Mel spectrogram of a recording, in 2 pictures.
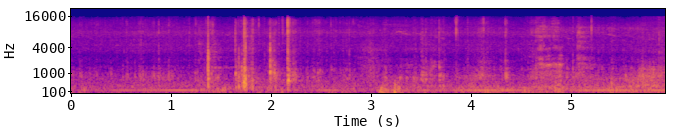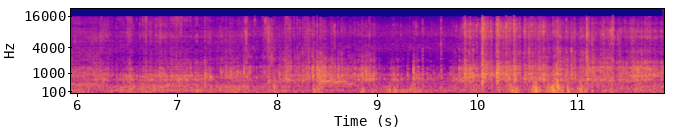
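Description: Skateboard wheels roll and rumble on asphalt.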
